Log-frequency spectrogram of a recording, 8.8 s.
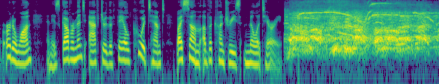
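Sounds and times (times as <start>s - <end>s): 
speech: 0.1s - 6.0s
crowd chanting at a rally: 5.7s - 8.7s
whistles: 5.7s - 8.7s.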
